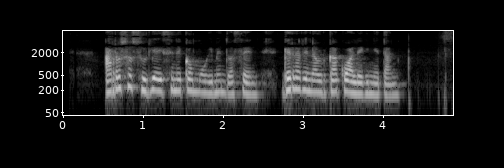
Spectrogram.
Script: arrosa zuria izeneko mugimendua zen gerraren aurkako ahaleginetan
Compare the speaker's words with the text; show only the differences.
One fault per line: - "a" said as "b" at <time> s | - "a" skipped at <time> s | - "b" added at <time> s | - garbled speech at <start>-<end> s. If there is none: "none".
none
